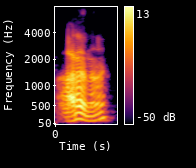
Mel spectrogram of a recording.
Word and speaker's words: IDunnö: How do you pronounce the name? Just IDunnö. Yeah, what's your band name? I don't know.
